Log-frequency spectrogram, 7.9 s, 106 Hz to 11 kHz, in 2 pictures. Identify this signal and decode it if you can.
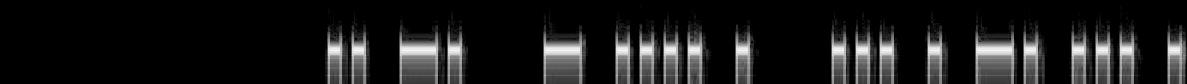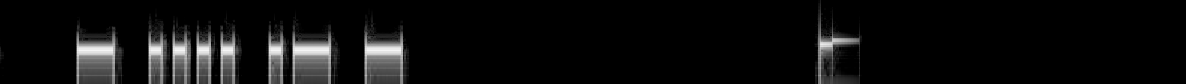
Morse code, heard as a keyed tone, about 30 wpm, 700 Hz. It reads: IN THE SENSE THAT
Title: Sets of 4 Words 30wpm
